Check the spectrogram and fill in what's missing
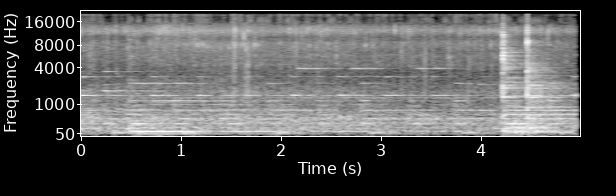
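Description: Garlic sautéing in a pan gives a steady, even sizzle throughout, with a brief louder clatter of a utensil near the end.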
